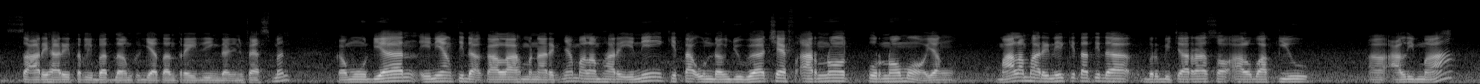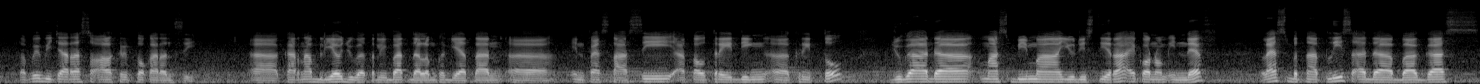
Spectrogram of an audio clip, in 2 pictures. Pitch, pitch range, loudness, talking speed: 115 Hz, 110-130 Hz, -24 LUFS, 130 wpm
